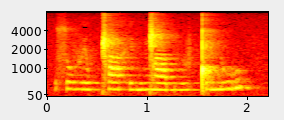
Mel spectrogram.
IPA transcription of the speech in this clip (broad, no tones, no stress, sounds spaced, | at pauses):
s o v e w ǁ a h e ɡ ŋ͡ǁ a bʱ ɨ v ǃ ɨ n u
